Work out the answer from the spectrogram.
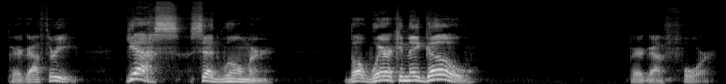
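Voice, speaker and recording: A man, a fourth grade teacher, reading a story aloud to a class in a deliberate, instructional manner. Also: medium pitch. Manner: deliberate, instructional, clearly announcing paragraphs and quotes. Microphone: handheld camera held while reading.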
